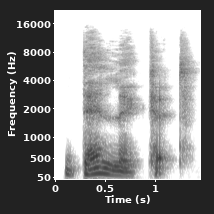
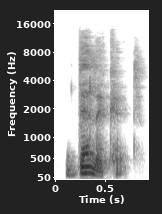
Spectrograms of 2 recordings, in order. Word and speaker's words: delicate: Uh and then the t delicate delicate. All of this is because the ending is not stressed.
